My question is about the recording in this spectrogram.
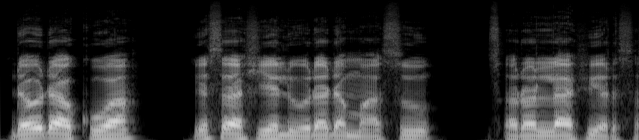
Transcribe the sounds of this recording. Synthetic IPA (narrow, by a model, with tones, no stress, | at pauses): da˦wdaː˨kʷʊ˨wa˦ | jaː˦saː˦˨ʃi˦ja˦luː˨ɽa˦da˨maː˨suː˦ | sʼɐ˨ɽɔ˦nlaː˦ɸɪ˦jɐ˨rsa̰˨ʔ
